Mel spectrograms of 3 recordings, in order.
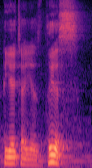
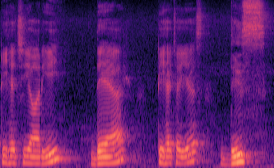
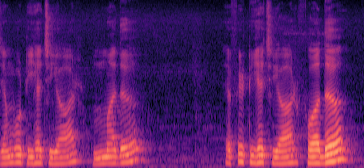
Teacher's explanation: it is a dental voiced fricative, dental voiced fricative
